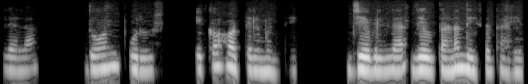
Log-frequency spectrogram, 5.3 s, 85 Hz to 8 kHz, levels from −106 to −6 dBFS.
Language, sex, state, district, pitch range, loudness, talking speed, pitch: Marathi, female, Maharashtra, Aurangabad, 175-190 Hz, -31 LUFS, 100 wpm, 180 Hz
